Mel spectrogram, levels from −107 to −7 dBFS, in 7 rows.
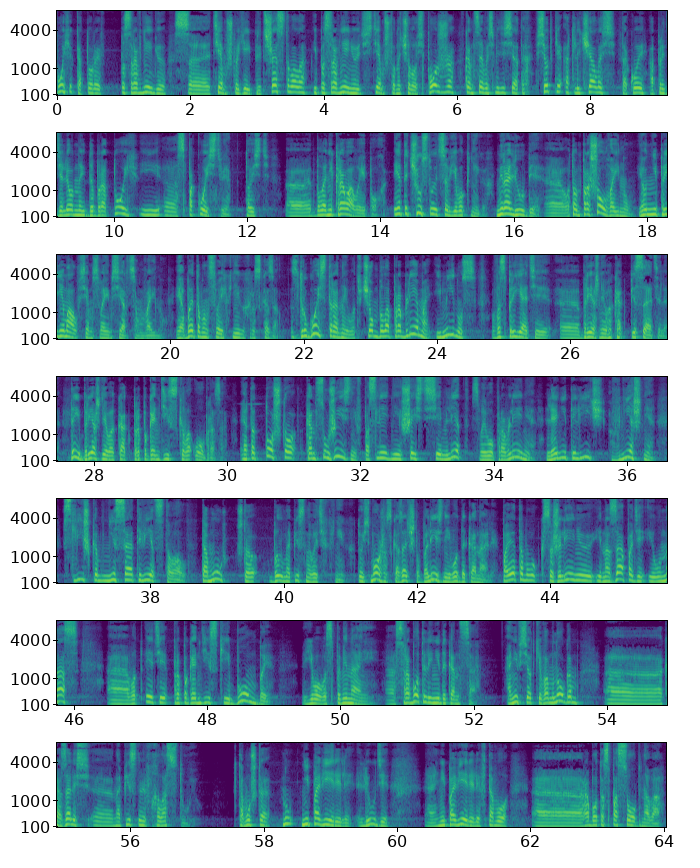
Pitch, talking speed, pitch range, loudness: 160 Hz, 150 wpm, 135-180 Hz, -31 LUFS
